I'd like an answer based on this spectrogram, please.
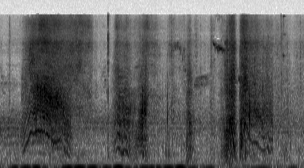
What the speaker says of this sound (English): Pull the zip back and fold that away.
